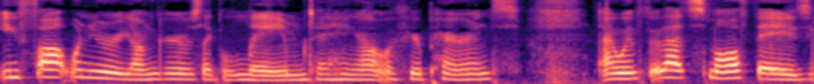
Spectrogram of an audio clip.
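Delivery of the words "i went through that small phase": usual speaking voice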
